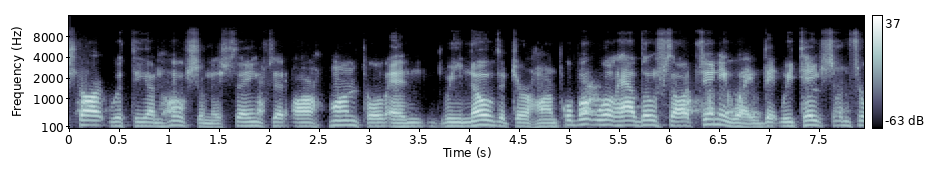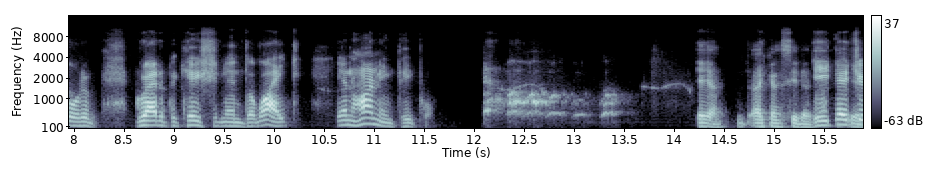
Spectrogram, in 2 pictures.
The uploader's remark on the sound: skype calls on this channel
